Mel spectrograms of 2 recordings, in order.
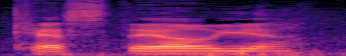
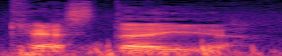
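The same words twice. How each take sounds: First: The name is said with a clear L sound. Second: The name is said without an L, like Castiya. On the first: The speaker is not from the area. "If you're not from around here, you might would pronounce it Castalia" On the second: The speaker is from the area. "we pronounce it Castalia. ... C A S T I Y A"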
